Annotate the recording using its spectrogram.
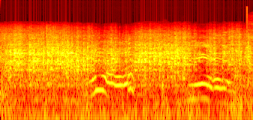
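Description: Wind buffeting the helmet camera's microphone and tyres rumbling over a gravel track as a tandem downhill tricycle rolls fast downhill. Two drawn-out, deep shouts from the rider, slowed down in a replay, come about one and a half seconds in and again near the end.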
